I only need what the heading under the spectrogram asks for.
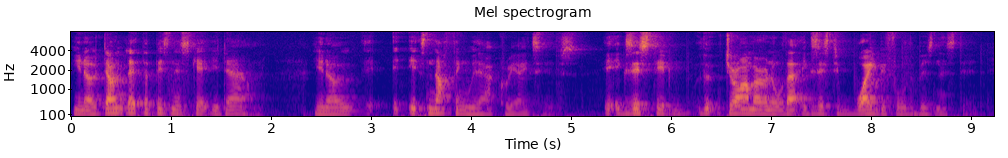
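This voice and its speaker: Male guest actor, mid-pitched, earnest and encouraging, recorded in an echoey room. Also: moderate pace, hardly any pauses. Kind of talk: casual interview talk. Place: film studio at a school event.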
